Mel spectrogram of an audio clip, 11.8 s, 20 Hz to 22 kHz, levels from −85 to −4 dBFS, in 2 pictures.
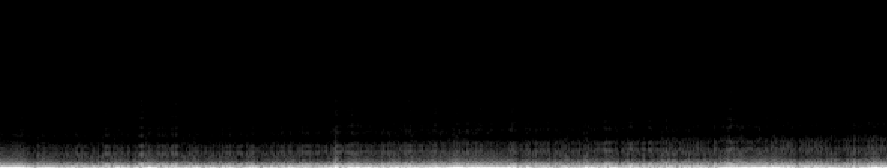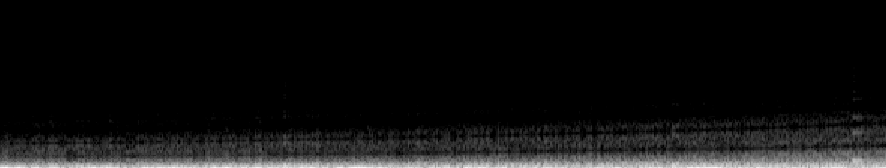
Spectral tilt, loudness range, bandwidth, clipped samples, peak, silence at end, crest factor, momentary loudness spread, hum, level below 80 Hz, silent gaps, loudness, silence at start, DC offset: -13.5 dB/octave; 3 LU; 0.5 kHz; under 0.1%; -2 dBFS; 0 s; 8 dB; 6 LU; none; -22 dBFS; none; -29 LUFS; 0 s; under 0.1%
